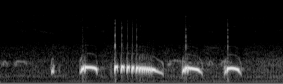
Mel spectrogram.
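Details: Deep cooing from a spotted dove calling to draw wild birds in: a faint note, a rounded hoot, a long stuttered coo and two closing hoots, all in a single clear phrase.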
